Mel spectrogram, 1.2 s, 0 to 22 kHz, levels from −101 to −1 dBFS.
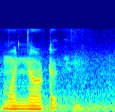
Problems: low volume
